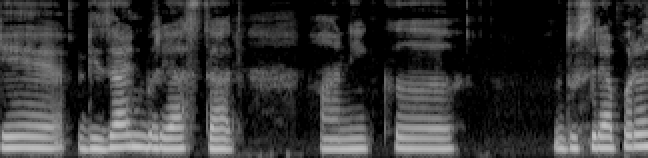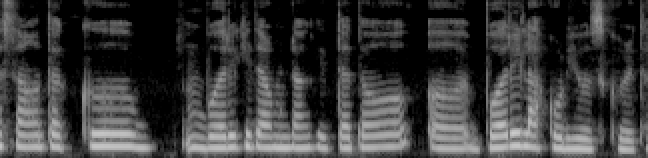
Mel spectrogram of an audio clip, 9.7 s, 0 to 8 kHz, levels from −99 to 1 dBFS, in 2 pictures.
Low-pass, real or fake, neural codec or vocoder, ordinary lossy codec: none; real; none; none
